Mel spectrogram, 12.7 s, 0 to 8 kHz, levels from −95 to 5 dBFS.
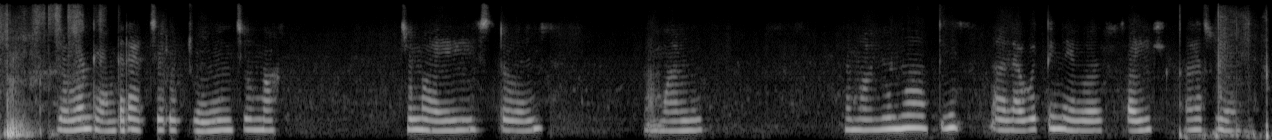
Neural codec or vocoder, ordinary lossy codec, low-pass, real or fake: codec, 16 kHz, 2 kbps, X-Codec, HuBERT features, trained on general audio; Opus, 64 kbps; 7.2 kHz; fake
